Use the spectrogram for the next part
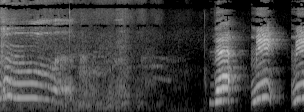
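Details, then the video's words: A Ragamuffin cat gives three short meows that rise and then fall. It is meowing along with a crying older sister who was just told off, after her crying. "注意されて泣き出すお姉ちゃんに合わせて鳴く猫 ラガマフィン A cat meowing to a crying daughter"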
